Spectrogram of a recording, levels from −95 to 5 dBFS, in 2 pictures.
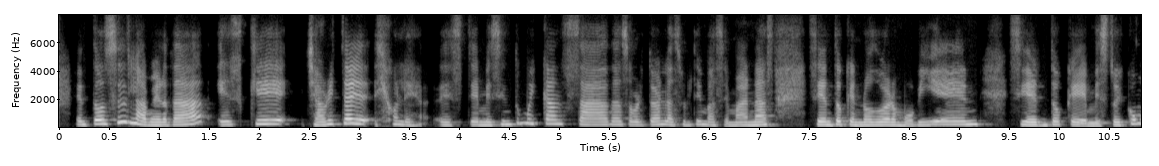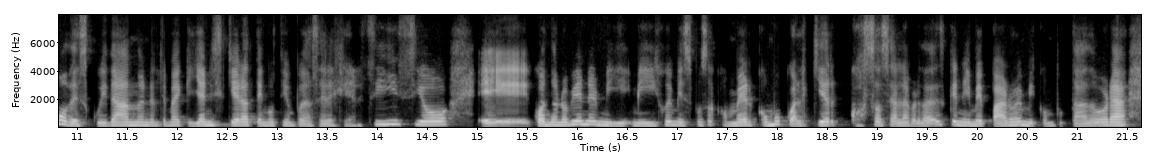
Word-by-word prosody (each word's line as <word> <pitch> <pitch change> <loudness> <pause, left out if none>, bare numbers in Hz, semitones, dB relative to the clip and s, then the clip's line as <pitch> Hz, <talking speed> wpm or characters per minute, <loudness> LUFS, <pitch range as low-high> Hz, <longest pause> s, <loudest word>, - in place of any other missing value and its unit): Entonces, 275 - +2
la 270 -10 +5
verdad 220 - +3
es 215 +1 -3
que 270 +3 +1 0.2
ya 210 - 0
ahorita, 260 +7 +4
eh, 275 -3 +3
híjole, 200 -6 -5 0.2
este, 190 +1 -4
me 195 0 +2
siento 225 +7 -3
muy 305 -2 -2
cansada, 225 -7 -1
sobre 205 -2 -3
todo 220 +2 -1
en 225 - -1
las 215 0 -3
últimas 200 -1 -4
semanas 185 +5 +1 0.4
siento 215 +1 +3
que 215 -4 +1
no 185 +1 +2
duermo 190 -3 +2
bien. 225 +4 +1 0.3
Siento 200 +1 +1
que 180 -5 +2
me 165 - +1
estoy 190 +4 -2
como 280 +2 +2
descuidando 185 +2 +1
en 190 - 0
el 175 - -4
tema 180 +2 -4
de 185 - -4
que 180 - -10
ya 180 +1 +3
ni 195 - +3
siquiera 190 -1 +1
tengo 180 -1 -3
tiempo 180 -1 -6
de 170 - -2
hacer 165 +1 -6
ejercicio, 220 +8 -1 0.3
eh, 420 -3 +2
cuando 185 0 +2
no 195 - +2
vienen 230 -1 +3
mi 170 -3 0
mi 170 -1 -1
hijo 170 +5 -4
y 210 - +2
mi 200 - -1
esposo 190 +3 -8
a - - -21
comer 185 +1 -1
como 200 +5 0
cualquier 200 +7 0
cosa. 215 - -5
O - - -4
sea, 185 -2 -3
la 175 0 -1
verdad 175 +2 -1
es 215 - -4
que 220 - 0
ni 190 -3 +1
me 165 -1 +1
paro 170 +4 +2
de 210 - +1
mi 185 -3 0
computadora, 165 +5 +1
200 Hz, 195 wpm, -23 LUFS, 180-225 Hz, 0.4 s, la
